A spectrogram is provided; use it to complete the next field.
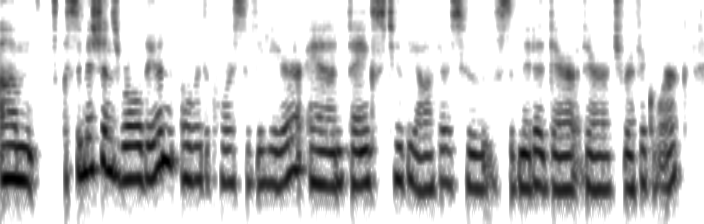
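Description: A woman with a plain, everyday voice speaks at a fairly low pitch. Her pace is moderate and her pitch varies in an ordinary way. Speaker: journal editor. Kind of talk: roundtable discussion. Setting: video call.

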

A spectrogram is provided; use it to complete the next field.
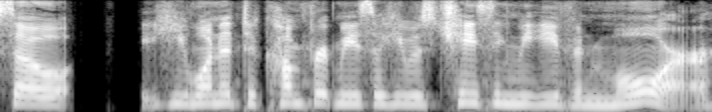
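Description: With a plain, everyday voice, a woman in an American accent speaks at a moderate pace and fairly high pitch, her sound dry and close with no echo on a very clean recording with a silent background. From Delaware County, Pennsylvania. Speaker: litigant. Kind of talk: casual chat.

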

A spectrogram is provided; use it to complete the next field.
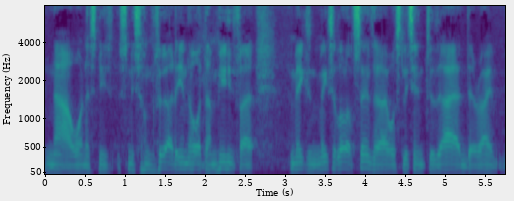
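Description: A man talks in a very deep, low pitch with ordinary pitch variation. Noticeable background noise can be heard. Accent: Argentine. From Argentina. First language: Spanish. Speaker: rock musician. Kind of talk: interview. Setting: studio.

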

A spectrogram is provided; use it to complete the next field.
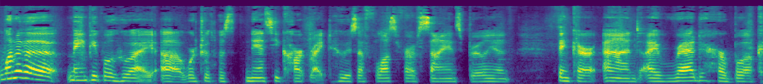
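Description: In a very clean recording with a silent background, a woman with an American accent talks at a moderate pace in a very deep, low voice, her pitch varying in an ordinary way. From US Midwest, Chicago suburbs. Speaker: philosophy professor. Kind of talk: interview conversation.

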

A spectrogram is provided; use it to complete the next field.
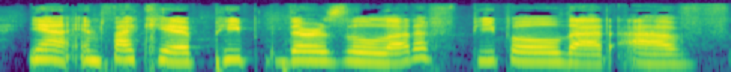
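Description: A woman with a French accent and ordinary pitch variation. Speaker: communications director at a community hub. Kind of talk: live radio interview.

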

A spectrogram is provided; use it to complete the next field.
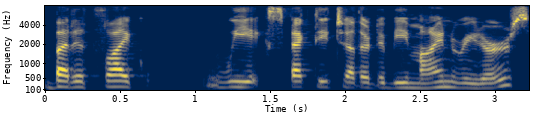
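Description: Her medium-pitched voice, a normal speaking voice with ordinary pitch variation, sounds dry and close with no echo as this woman speaks. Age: 50s. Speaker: podcast host, leadership development director. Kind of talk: podcast interview.

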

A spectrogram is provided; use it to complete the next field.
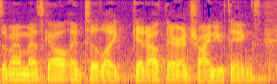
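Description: Over noticeable background noise, a man speaks at a fairly quick pace with monotone, flat intonation. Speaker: cocktail event producer and festival organizer. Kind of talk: casual chat. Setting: studio. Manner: loud.

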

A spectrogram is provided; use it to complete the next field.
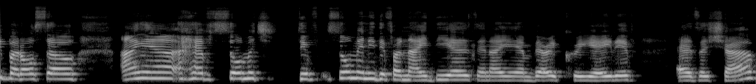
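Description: A woman speaks very slowly with a Korean accent. Her pitch is fairly high, with ordinary pitch variation. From South Korea, Seoul. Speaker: chef. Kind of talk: interview. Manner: halting.

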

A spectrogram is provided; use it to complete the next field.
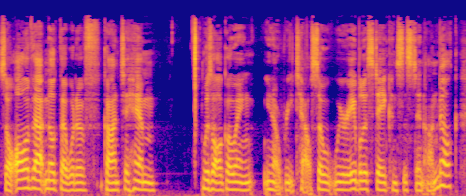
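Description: A woman speaks with an American accent in a very deep, low voice. The recording is very clean, with a silent background. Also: fairly even intonation, moderate pace. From New York, Hudson Valley. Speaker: farmer. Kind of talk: interview.

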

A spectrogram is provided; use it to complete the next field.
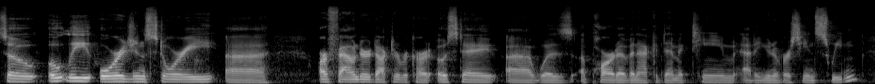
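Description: A man with an American accent speaks at a moderate pace in a plain, everyday voice, his pitch fairly low with ordinary variation. The recording is very clean, with a silent background. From US, northeast Pennsylvania. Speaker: food company executive. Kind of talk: interview conversation.

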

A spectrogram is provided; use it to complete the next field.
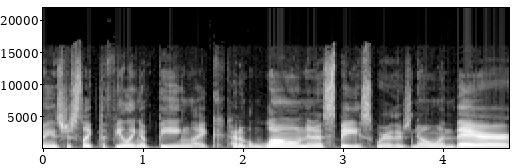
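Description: On a very clean recording with a silent background, a woman speaks in a Californian accent. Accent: Californian American. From Los Angeles. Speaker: litigant, defendant. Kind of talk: casual chat.

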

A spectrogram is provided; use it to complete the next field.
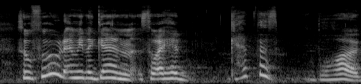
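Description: Here is a woman with an American accent. Her pitch variation is ordinary. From US Midwest (Chicago area). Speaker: former intelligence analyst. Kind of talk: casual interview.

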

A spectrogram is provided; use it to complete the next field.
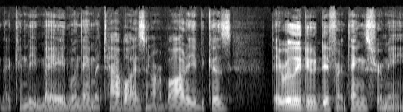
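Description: A man speaks very fast in a medium pitch with vocal fry. His intonation is monotone and flat. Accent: American. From Oklahoma City. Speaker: mushroom grow supplier and educator. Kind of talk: casual interview chat.

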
